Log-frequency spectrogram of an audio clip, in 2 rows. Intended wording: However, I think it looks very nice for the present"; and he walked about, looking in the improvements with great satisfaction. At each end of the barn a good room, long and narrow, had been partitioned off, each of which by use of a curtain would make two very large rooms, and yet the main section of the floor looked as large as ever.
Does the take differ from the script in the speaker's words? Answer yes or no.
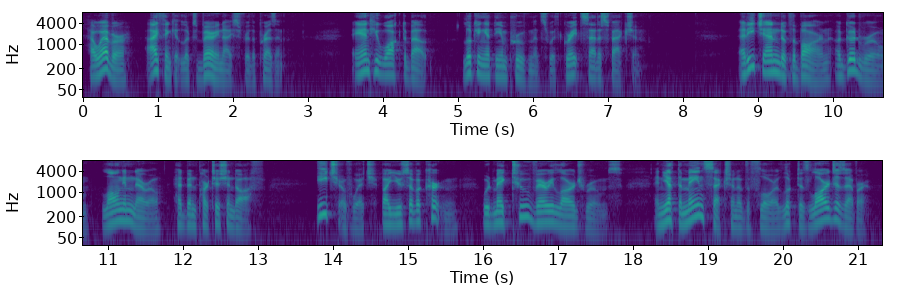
yes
